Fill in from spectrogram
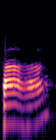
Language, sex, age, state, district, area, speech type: Sindhi, male, 60+, Gujarat, Kutch, rural, conversation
